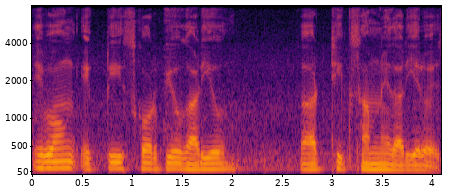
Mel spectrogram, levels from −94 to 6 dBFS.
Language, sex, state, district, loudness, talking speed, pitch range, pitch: Bengali, male, West Bengal, Jhargram, -20 LUFS, 130 wpm, 95-110 Hz, 100 Hz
